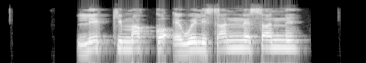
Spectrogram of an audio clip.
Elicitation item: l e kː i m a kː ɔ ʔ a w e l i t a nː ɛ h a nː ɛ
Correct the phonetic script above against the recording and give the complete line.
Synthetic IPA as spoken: l e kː i m a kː ɔ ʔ ɛ w e l i s a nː ɛ s a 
